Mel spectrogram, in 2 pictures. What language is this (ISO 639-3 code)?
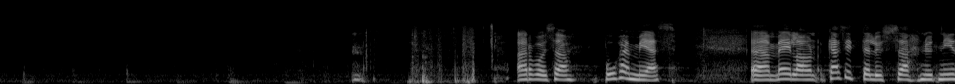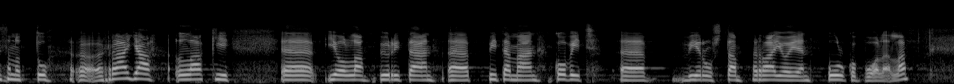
fin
